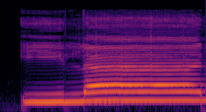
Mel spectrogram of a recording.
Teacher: kamaa Ili muqar karena ada huruf lam dengan baris fathah ber cara bacanya dipanjangkan lamnya dua harakat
